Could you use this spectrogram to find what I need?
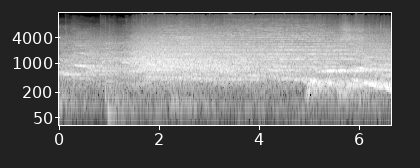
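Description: A large crowd cheers and roars in an echoing hall, swelling louder.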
